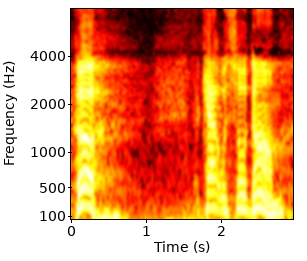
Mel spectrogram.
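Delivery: normal talking voice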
